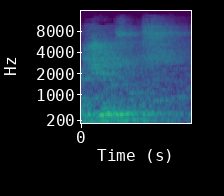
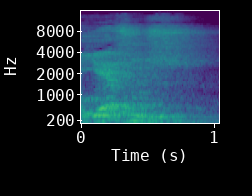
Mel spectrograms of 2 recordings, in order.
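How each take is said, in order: First: The name begins with a J-like sound. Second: The name begins with a Y-like sound. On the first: This is the Portuguese form of the name. "se lê como J" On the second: This is the Latin form of the name. "ele foi substituído pelo J, que tem o som de I naquela língua"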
